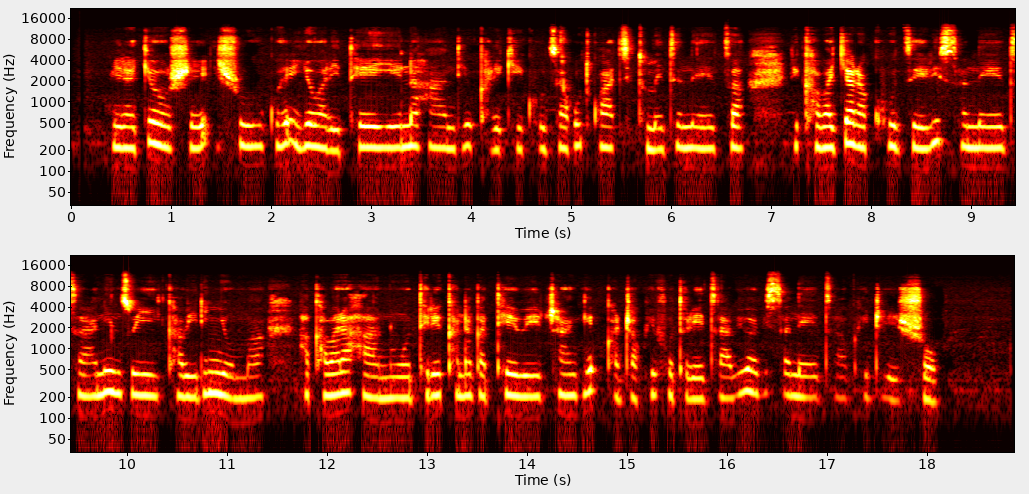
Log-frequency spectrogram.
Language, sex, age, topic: Rundi, female, 25-35, education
